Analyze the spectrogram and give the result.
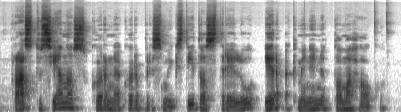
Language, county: Lithuanian, Vilnius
